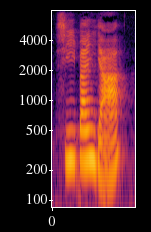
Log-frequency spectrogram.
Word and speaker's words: 西班牙: Spain in Mandarin is pronounced 西班牙.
